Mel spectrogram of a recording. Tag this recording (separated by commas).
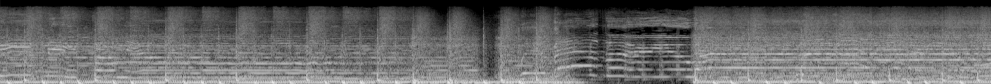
Music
